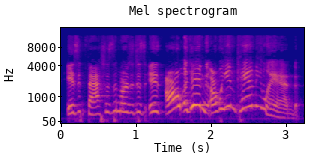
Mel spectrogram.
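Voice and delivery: rising to a high, loud exasperated outburst; getting emotional. Real, not acted. Commentator reacting to a debate, high and loud with exasperation. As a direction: let the disbelief boil over into a near shout. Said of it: "Sorry, I'm getting emotional".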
